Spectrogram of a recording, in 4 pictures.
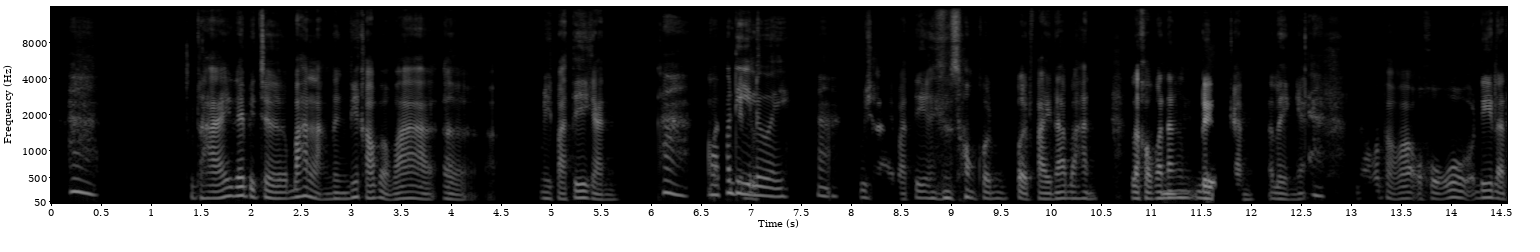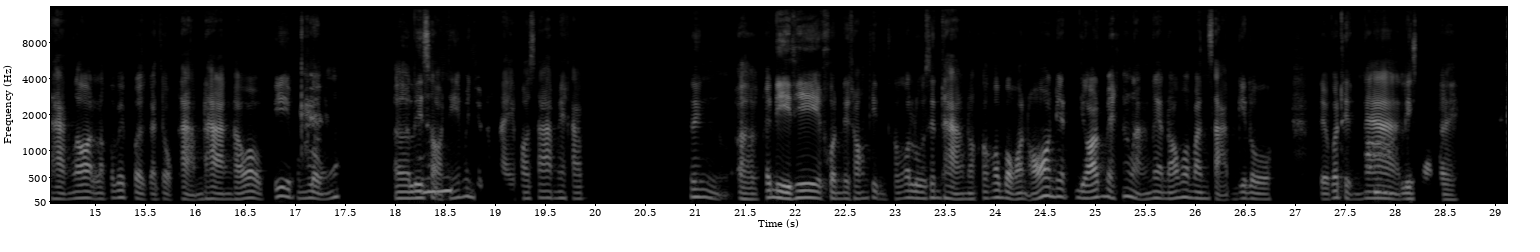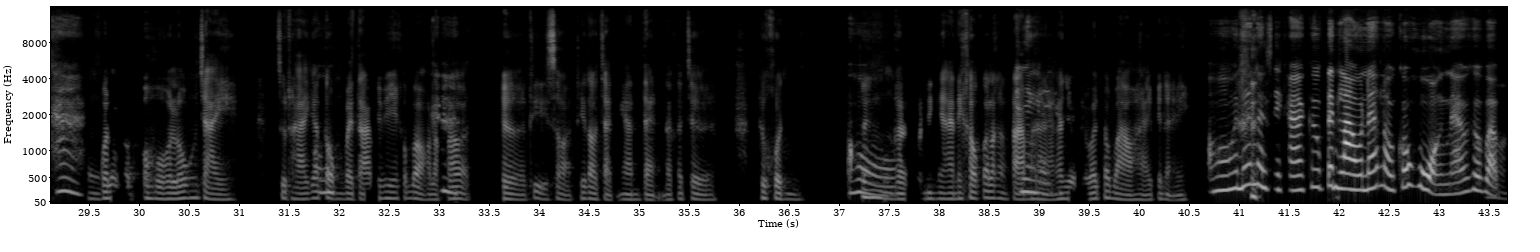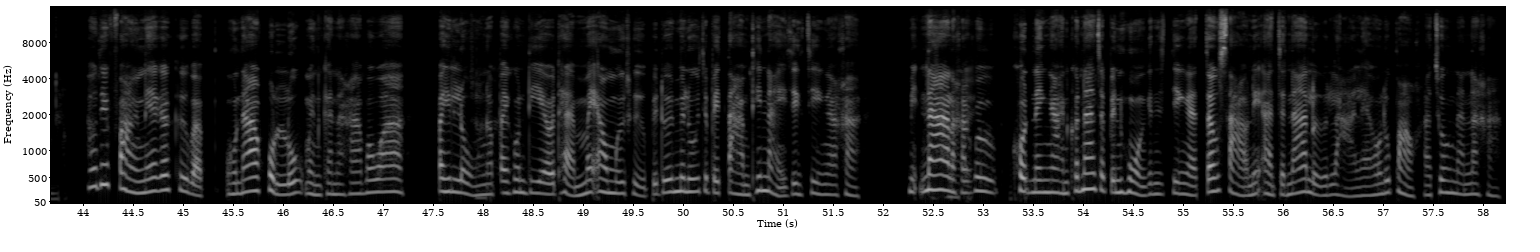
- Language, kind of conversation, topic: Thai, podcast, มีช่วงไหนที่คุณหลงทางแล้วได้บทเรียนสำคัญไหม?
- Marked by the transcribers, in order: laughing while speaking: "อยู่ สอง"; chuckle; tapping; unintelligible speech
